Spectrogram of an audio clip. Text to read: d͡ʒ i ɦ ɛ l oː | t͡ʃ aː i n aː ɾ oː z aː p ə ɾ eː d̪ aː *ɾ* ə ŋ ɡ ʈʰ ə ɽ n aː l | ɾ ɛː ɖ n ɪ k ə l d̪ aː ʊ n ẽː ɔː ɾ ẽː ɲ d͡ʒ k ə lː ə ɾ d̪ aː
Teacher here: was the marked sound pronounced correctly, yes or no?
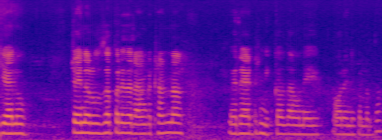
yes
